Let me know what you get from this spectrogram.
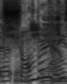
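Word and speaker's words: Schaumburg: The MMSI, Military Miniature Society of Illinois, it is happening in the Marriott in Shambaugh. Anyway, October 20th to 21st. So that Friday and Saturday. – Can we get an actual pronunciation? – Is it Schomburg? – Schomburg. Yeah, I can't.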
